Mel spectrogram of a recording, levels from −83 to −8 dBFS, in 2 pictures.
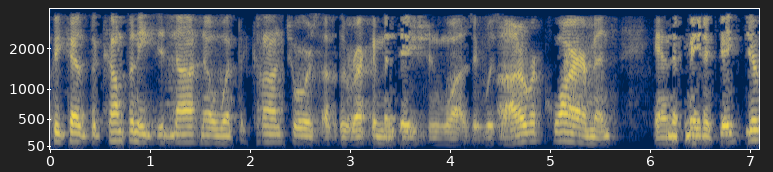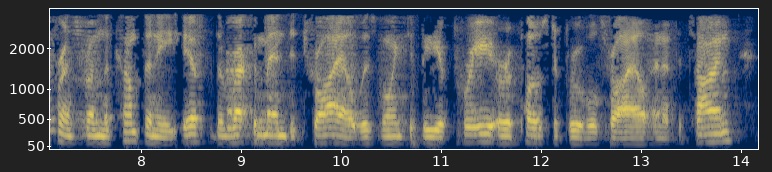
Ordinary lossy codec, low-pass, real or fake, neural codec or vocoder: AAC, 16 kbps; 3.6 kHz; fake; codec, 16 kHz, 4 kbps, FreqCodec, larger model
